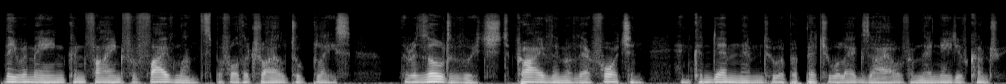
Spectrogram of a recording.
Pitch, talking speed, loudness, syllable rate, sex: 95 Hz, 185 wpm, -20 LUFS, 5.7 syllables/s, male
